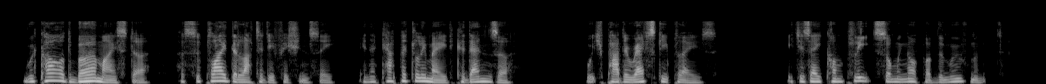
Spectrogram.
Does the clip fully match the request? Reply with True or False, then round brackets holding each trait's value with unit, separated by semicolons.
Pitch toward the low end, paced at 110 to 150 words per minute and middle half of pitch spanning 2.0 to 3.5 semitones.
False (120 Hz; 140 wpm; 5.4 semitones)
